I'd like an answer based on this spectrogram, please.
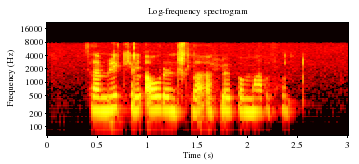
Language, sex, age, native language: Icelandic, female, 20-29, Icelandic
